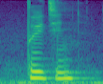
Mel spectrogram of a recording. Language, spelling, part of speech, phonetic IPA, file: Belarusian, тыдзень, noun, [ˈtɨd͡zʲenʲ], Be-тыдзень.ogg
- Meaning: week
